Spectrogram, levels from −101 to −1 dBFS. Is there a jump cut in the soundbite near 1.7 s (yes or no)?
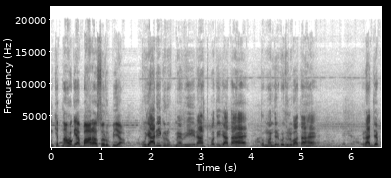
yes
